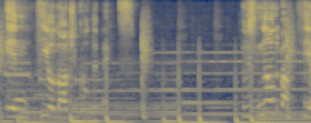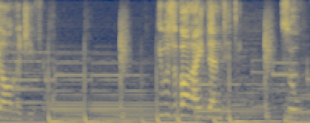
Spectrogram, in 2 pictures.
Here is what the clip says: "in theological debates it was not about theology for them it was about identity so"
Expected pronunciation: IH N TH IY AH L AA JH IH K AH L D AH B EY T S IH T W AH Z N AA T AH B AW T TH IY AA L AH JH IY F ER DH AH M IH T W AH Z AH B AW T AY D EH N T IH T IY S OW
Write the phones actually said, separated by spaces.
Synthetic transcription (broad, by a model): IH N TH IY AH L AA JH IH K AH L D AH B EY T S IH T W AH Z N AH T AH B AW T TH IY AA L AH JH IY F ER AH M IH T W AH Z AH B AW T AY D EH N T IH T IY S OW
